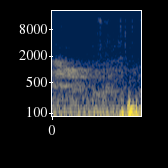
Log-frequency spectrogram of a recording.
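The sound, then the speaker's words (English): A dog rummages around in dry leaves, giving soft, uneven crunching and shuffling that swells into a brief louder scuffle near the end. “that sound is our dog rummaging around in the leaves.”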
